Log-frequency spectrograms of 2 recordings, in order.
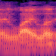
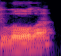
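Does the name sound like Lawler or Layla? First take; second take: Layla; Lawler. First: The name sounds like 'Layla', without an r. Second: The name sounds like 'Lawler', with an l. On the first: The speaker calls it wrong. "Most people say Layla" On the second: The speaker calls it right. "It's actually Lawler"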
